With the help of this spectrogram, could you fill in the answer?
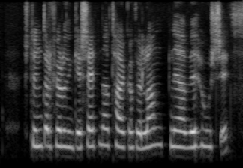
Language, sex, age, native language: Icelandic, female, 14, Icelandic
